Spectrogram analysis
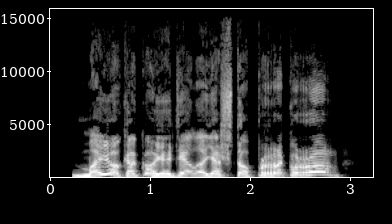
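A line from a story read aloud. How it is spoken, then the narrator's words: Angry shout. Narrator (Russian): Озлобленно выкрикнул Михеев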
